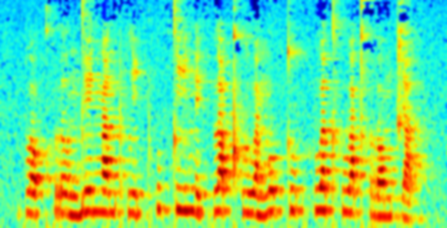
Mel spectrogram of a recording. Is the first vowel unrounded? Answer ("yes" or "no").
no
